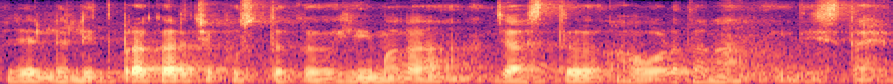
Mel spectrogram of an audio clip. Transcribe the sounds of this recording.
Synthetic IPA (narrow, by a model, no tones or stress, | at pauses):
m̤əɳd͡zeləlit̪pɾəkaɾt͡ɕiːpust̪əkəɦiːməlad͡zast̪əa̰ʋəɽt̪anad̪ist̪aɦet̪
